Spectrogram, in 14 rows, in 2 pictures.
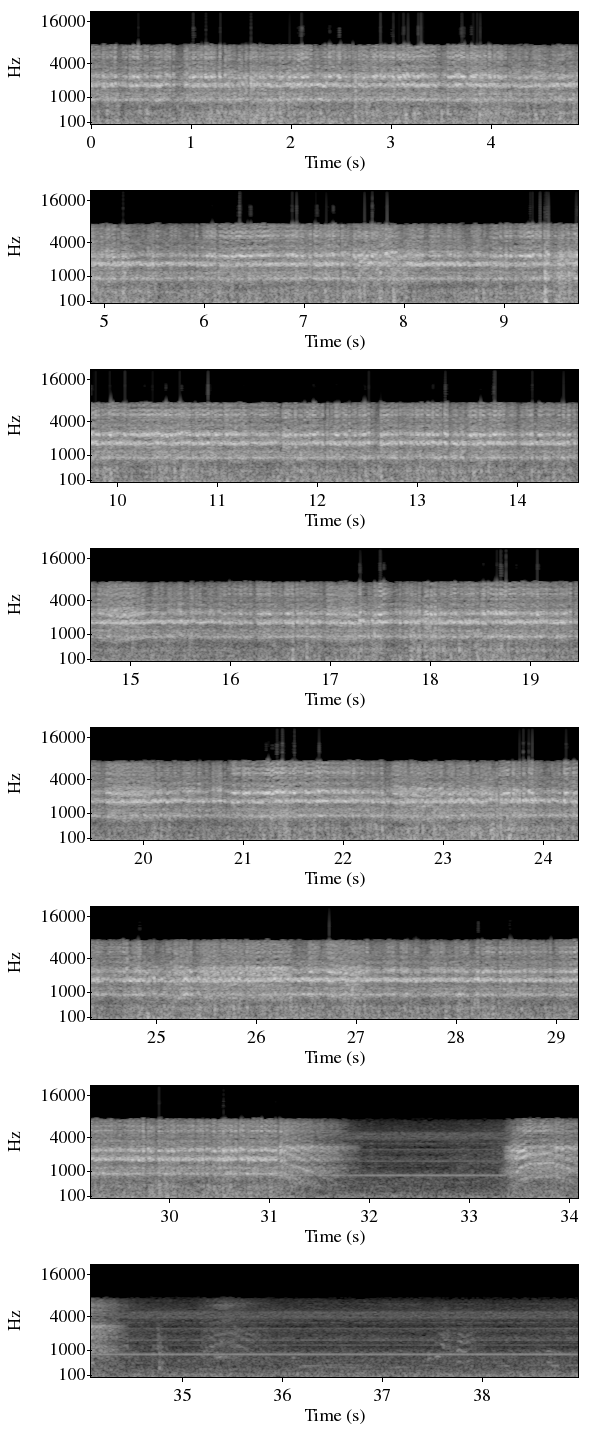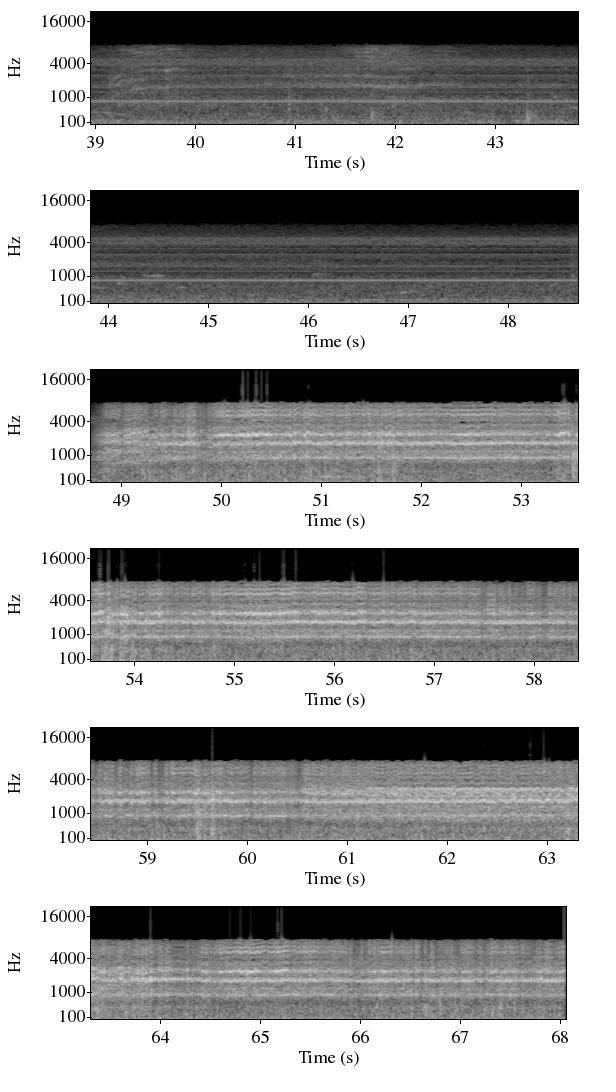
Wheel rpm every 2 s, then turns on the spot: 230, 220, 230, 220, 230, 230, 230, 230, 230, 230, 230, 220, 220, 220, 230, 140, 30, 10, 0, 0, 0, 0, 0, 0, 110, 220, 230, 230, 230, 230, 220, 210, 230, 230.
none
